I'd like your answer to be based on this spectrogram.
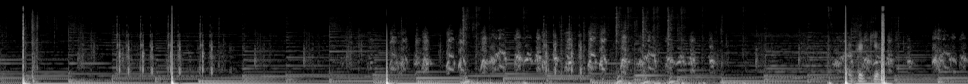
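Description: Chickens cluck repeatedly in the video game Slime Rancher alongside clopping hoof-like thumps and game tones, fairly loud and busy, with a person speaking briefly over them.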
